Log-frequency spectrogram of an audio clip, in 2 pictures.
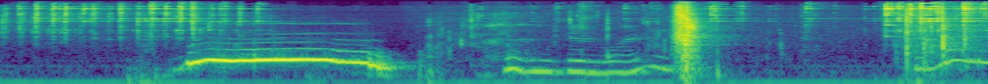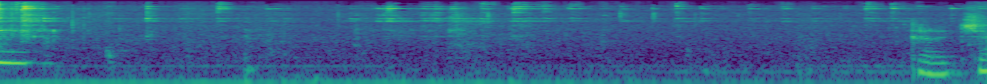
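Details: Dog in bed at morning giving a sustained, slightly arched whine-howl, then a shorter lower wavering note. Sharp rustling bursts and a faint later whimper follow in a quiet room with a low hum.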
